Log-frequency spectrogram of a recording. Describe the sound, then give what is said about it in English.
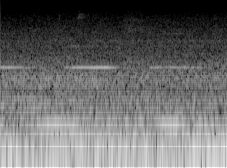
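A city truck with flashing blue and yellow lights sounds its reversing beeper at a steady pitch over a constant low engine rumble and outdoor background noise. No one speaks. “I can see the flashing blue and yellow lights of the city truck.”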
